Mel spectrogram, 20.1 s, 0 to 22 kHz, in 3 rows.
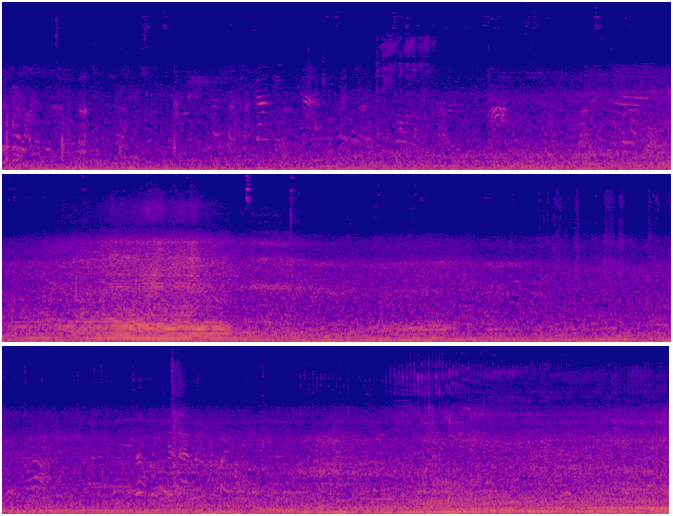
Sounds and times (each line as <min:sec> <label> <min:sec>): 0:00.0 Walking on the street 0:20.0
0:07.1 Traffic Sound 0:20.0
